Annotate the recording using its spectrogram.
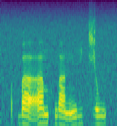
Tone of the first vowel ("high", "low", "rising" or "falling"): rising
